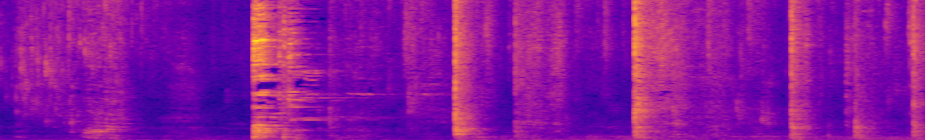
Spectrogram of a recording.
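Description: Steel spoon clinking and scraping against a stainless steel pan while milk is mixed into mashed cooked rice, with a sharp clink roughly every second from about two seconds in.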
